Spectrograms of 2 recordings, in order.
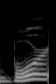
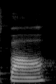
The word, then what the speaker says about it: Baugh: I looked at multiple ways to pronounce this. It could be Baugh, it could be Bohr, it could be Baugh. So I'm going to go with Chris Baugh, spelled Baugh for anybody interested.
